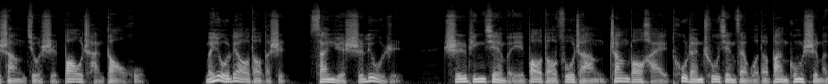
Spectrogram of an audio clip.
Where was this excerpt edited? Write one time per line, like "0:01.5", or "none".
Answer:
none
